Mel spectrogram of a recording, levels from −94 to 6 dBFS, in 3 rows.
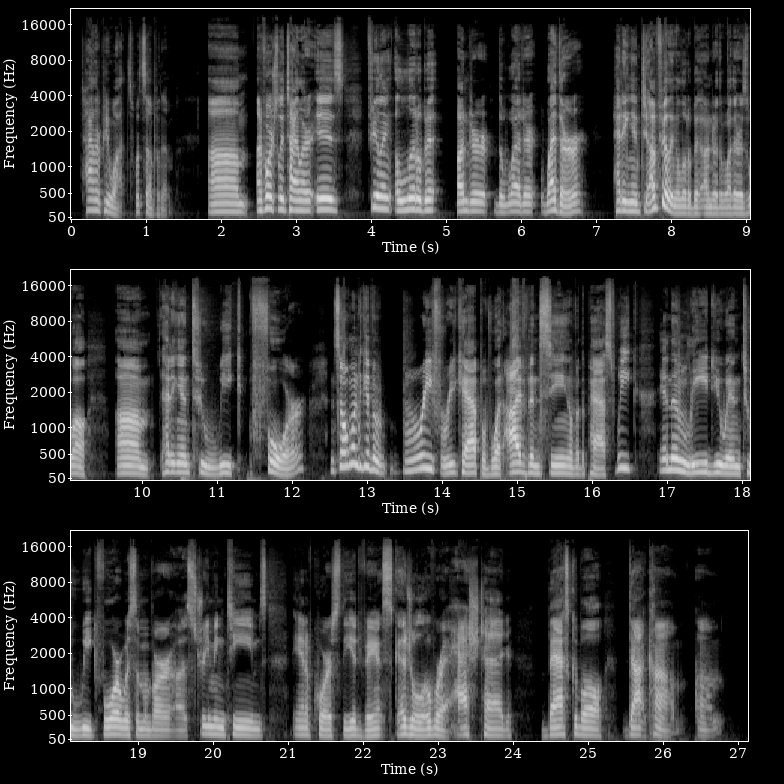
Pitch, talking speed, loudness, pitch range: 145 Hz, 175 wpm, -19 LUFS, 125-170 Hz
